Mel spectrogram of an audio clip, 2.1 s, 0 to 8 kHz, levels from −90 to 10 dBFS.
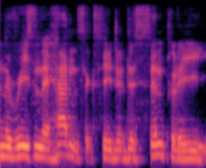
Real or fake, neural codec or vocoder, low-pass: fake; codec, 44.1 kHz, 7.8 kbps, DAC; 7.2 kHz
